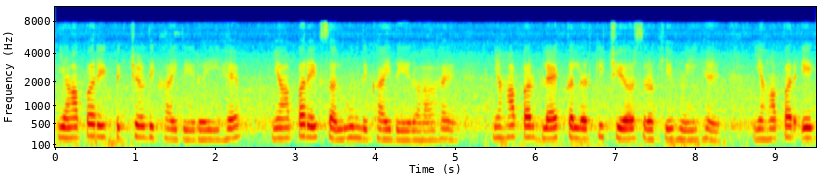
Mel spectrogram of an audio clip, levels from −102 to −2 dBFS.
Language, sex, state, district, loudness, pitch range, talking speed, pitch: Hindi, female, Madhya Pradesh, Katni, -17 LUFS, 190-225 Hz, 185 wpm, 205 Hz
